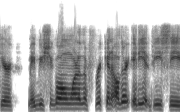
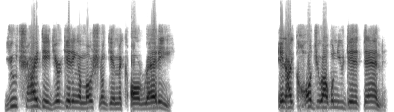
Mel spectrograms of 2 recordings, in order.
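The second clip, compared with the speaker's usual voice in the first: heated, argumentative, pitched up; 5 semitones higher than usual. Arguing back at another speaker in a voice chat debate: heated yelling. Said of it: "All you can do is get heated and yell at me".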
